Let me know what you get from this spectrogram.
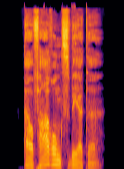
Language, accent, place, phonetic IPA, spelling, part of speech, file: German, Germany, Berlin, [ɛɐ̯ˈfaːʁʊŋsˌveːɐ̯tə], Erfahrungswerte, noun, De-Erfahrungswerte.ogg
- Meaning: nominative/accusative/genitive plural of Erfahrungswert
